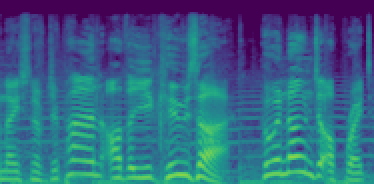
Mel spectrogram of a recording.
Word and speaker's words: Yakuza: The name Yakuza comes from the Japanese card game Oichokabu, in which the worst hand you could possibly get is 893, pronounced in Japanese as Yakuza.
